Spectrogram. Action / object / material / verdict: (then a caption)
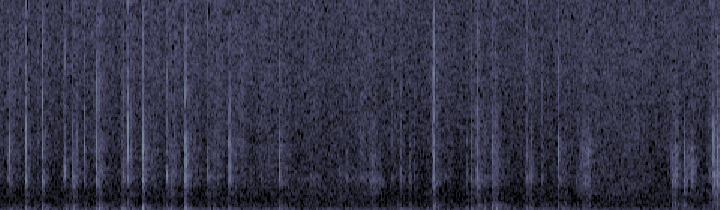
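tap / upside-down plastic mixing bowl / plastic / none. Fingertips and nails tap quickly on the top and sides of a large, hollow, empty plastic mixing bowl turned upside down. The soft, irregular taps give a low, hollow thump with brief bright clicking, and each dies away almost instantly. Dense bursts of tapping alternate with quieter stretches of lighter taps.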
